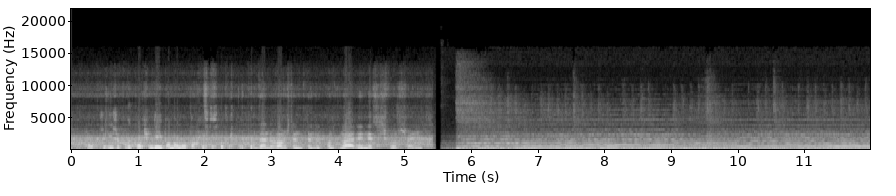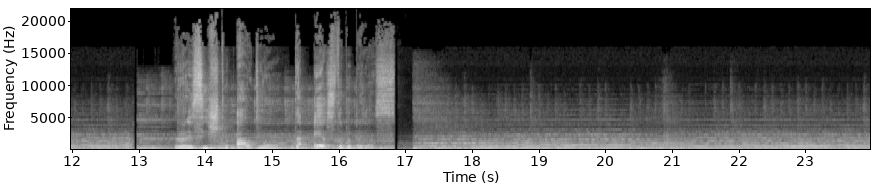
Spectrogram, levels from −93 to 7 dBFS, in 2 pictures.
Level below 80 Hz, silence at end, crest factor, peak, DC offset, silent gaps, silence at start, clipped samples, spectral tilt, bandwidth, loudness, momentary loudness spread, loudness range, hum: -60 dBFS; 0 s; 18 dB; 0 dBFS; under 0.1%; 5.48-5.53 s; 0 s; under 0.1%; -4 dB/octave; over 20 kHz; -19 LUFS; 14 LU; 11 LU; none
